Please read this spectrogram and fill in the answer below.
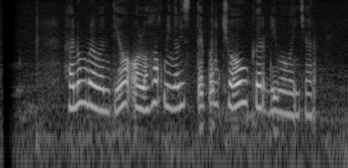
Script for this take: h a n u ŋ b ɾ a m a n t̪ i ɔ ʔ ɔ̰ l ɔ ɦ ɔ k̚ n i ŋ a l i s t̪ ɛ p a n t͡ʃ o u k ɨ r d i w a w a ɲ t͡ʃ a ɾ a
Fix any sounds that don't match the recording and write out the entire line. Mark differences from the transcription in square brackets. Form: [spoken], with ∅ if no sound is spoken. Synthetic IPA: h a n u ŋ b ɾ a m a n t̪ i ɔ ʔ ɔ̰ l ɔ ɦ ɔ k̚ n i ŋ a l i s t̪ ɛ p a n t͡ʃ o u k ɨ r d i w a w a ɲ t͡ʃ a ɾ a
